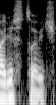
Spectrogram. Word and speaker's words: Арестович: всего я надо уточнить потому что ударение арестовича или арестович я не знаю и ни в коем случае нельзя обижать всё-таки по-моему аристович первое второе если человека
